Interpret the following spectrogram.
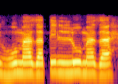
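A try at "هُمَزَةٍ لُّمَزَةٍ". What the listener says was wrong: জাহ, এই হা নয়, গম্ভীর আওয়াজ হয়। এই হুমাযাতিল লুমাযাহ। হুমাযাতিল লুমাযাহ, গম্ভীর আওয়াজ হবে। আর লুমাযাহ। হ্যাঁ, এই হাটা ঠিক হচ্ছে না, হাটা, এই হাটা গম্ভীর আওয়াজ হবে না, ছোট হা।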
